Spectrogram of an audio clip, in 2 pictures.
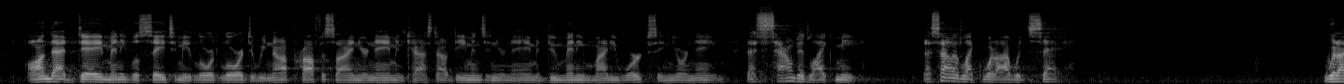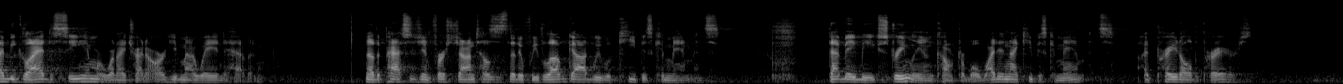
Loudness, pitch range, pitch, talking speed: -36 LUFS, 100-120 Hz, 110 Hz, 210 wpm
